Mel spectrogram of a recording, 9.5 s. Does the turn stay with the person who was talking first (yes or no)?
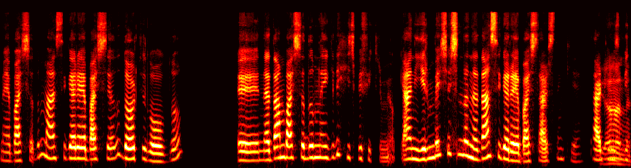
yes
